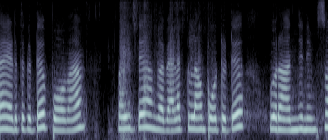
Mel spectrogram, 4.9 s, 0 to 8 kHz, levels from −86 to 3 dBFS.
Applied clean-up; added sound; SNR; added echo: neural separator model SepFormer DNS4.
